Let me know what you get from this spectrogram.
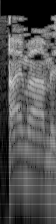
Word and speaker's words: imam: Anyway, so the IMAM, is that how you pronounce it? IMAM, I guess it is. I-M-A-M. – I think it depends. Imam, I've heard.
